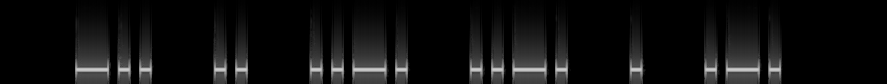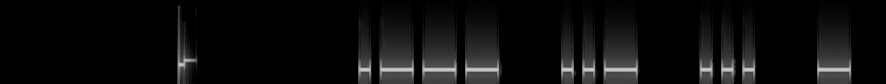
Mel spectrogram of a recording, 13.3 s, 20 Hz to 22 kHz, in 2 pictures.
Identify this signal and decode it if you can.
Morse code, heard as a keyed tone, about 15 wpm, spaced as for 11 wpm, 690 Hz. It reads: DIFFER JUST
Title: 2x Character Spacing - Top 200 Words - 15wpm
